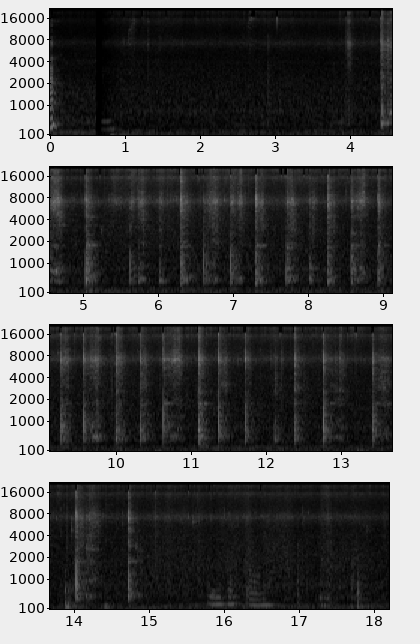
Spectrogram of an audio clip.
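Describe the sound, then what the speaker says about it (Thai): Minced pork is stir-fried in a pan, a quick run of sharp metallic scrapes and clacks from a spatula striking the pan in a fast, even rhythm that starts after a few quiet seconds and slows near the end. "หมูลงไปคั่วจ้ะ"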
